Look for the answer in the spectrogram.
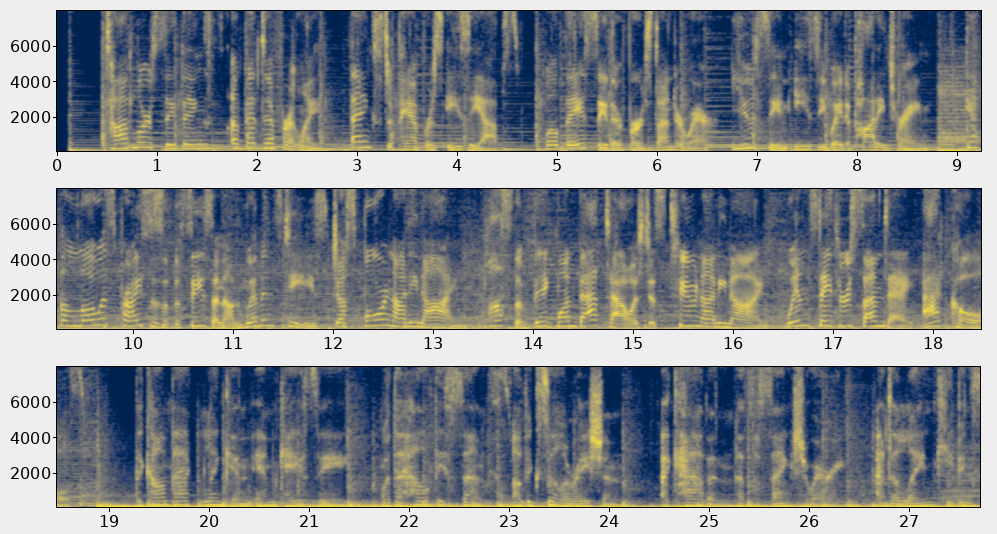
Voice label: commercial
